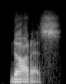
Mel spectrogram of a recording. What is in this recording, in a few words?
"nodus", American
